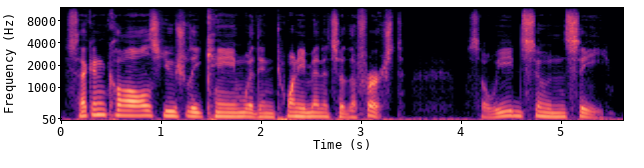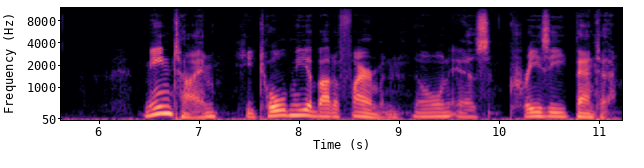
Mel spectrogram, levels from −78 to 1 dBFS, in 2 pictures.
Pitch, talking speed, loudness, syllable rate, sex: 120 Hz, 135 wpm, -18 LUFS, 4.3 syllables/s, male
